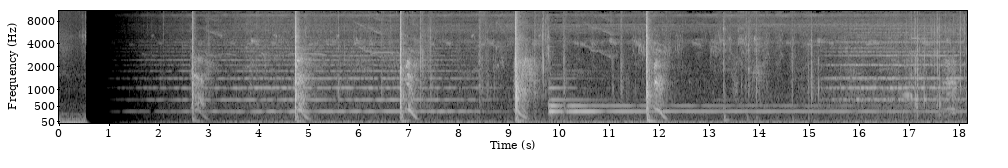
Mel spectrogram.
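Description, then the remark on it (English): An axe chops wood in the jungle as a man chops down trees: five heavy, thunking strikes spaced about two seconds apart, each ringing out briefly over a steady sustained tonal drone, with no voices. “And Locke wakes up the next morning and hears someone chopping wood.”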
